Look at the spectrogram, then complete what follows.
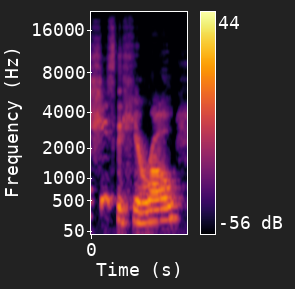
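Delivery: ordinary talk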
